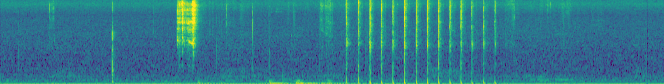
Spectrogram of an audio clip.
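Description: Light handling and tapping sounds on a tablet and its case: a click, a brief rustle and a soft thump, then a quick, even run of about seventeen light taps, roughly eight a second, for about two seconds.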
